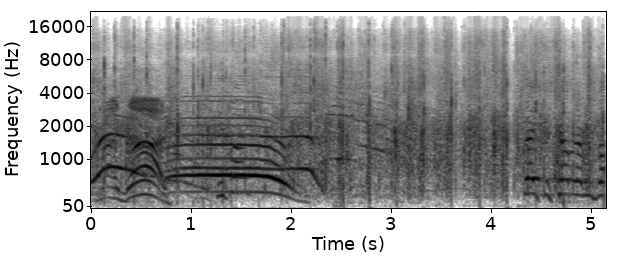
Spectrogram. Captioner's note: audience cheering and applauding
